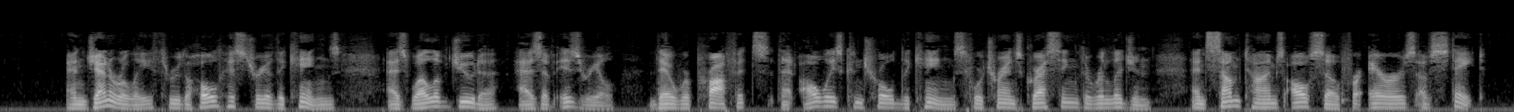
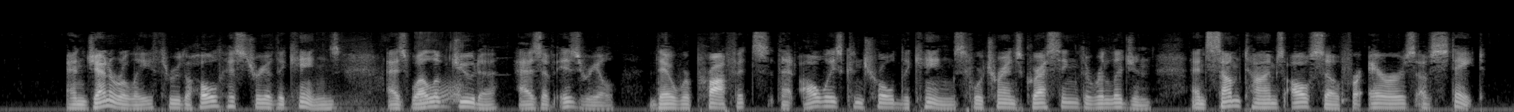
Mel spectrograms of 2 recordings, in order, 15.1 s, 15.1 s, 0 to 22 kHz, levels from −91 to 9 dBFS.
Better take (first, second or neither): first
